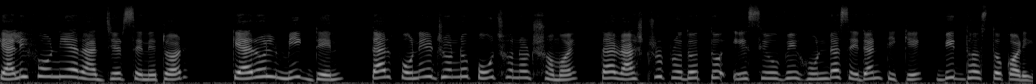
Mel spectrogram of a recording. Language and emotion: Bengali, neutral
